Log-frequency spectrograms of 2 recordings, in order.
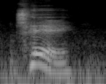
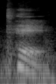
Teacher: the main difference between the northern dialect and the IA dialect is that there's no palatalization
